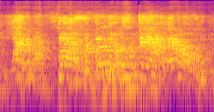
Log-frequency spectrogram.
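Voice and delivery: horrified outburst. Acted. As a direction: cry out in comic alarm at the screen. Acting out dad's horrified reaction.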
